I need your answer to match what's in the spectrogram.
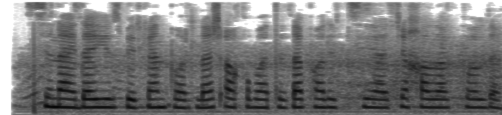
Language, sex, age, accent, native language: Uzbek, female, under 19, Toshkent shahri, Uzbek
